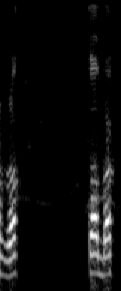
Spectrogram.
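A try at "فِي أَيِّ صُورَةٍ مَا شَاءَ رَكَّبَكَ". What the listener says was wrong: اچھا اس میں باقی آپ نے صحیح پڑھا ہے، لیکن جو را کو ہے نا لمبا کر دیا آپ نے سورہ کا، تو وہ 1 حرکت ہے. فی ای سورۃ ما شاء رکبک.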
